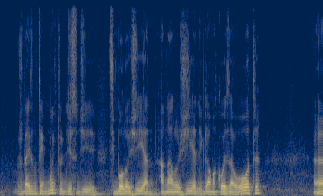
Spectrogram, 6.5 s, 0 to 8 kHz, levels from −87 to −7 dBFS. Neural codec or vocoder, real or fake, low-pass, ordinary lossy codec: none; real; none; none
